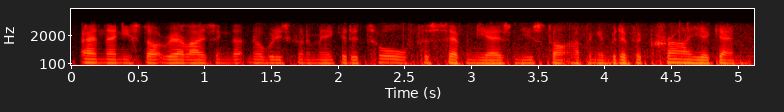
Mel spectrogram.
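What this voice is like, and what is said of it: Northumbrian English accent. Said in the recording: “Vampires in Doctor Who in Northumberland and as you can probably guess from my accent, that's where I'm from anyway.”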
